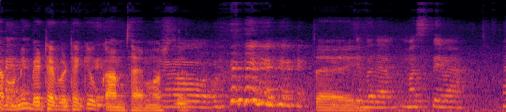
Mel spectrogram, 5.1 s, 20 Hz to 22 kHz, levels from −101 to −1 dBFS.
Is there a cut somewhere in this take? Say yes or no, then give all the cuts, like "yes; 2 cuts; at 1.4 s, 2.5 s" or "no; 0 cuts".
yes; 1 cut; at 3.6 s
